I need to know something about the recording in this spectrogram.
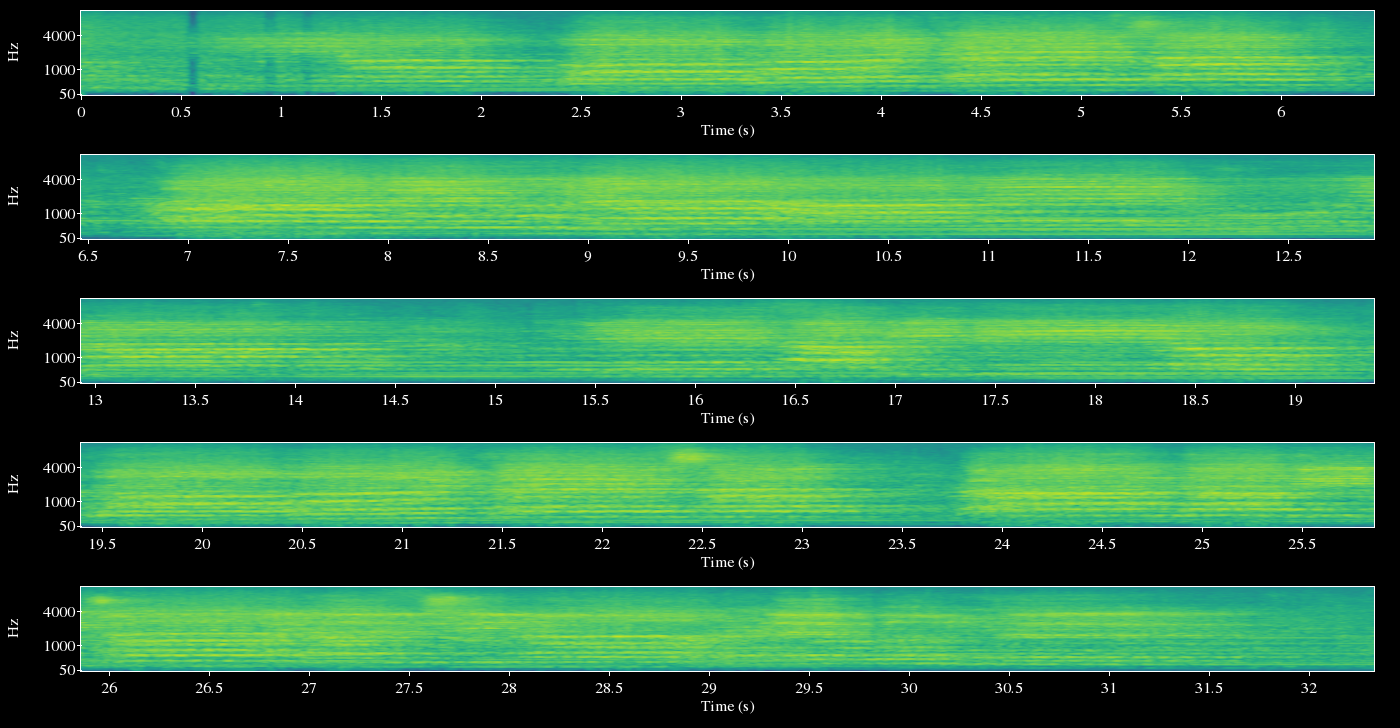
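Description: A choir singing a sacred chant-like piece in several sustained voices, phrase by phrase, with brief pauses between phrases.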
